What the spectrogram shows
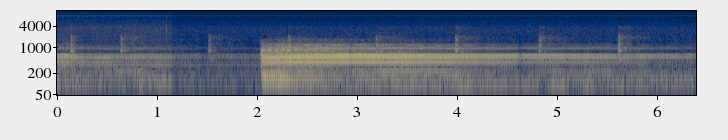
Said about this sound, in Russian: Слышите? Это бьют часы в доме мистера Домби.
